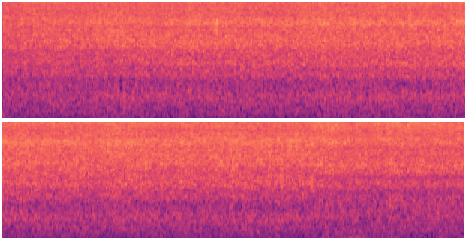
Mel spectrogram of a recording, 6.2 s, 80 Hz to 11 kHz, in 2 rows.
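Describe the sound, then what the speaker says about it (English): Water rushes steadily at a reservoir used as a hydroelectric dam, a loud, continuous broadband roar with no breaks. "It's using 10 million gallons of water an hour."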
